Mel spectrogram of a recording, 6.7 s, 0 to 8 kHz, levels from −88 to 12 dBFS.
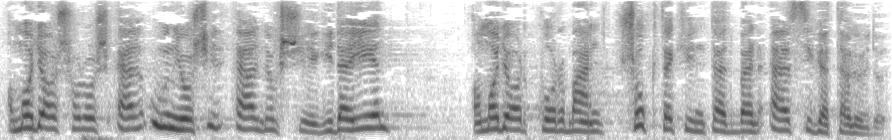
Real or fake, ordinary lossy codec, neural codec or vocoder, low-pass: real; none; none; none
